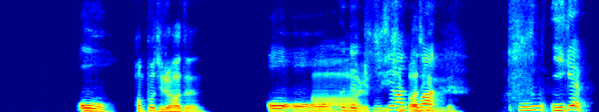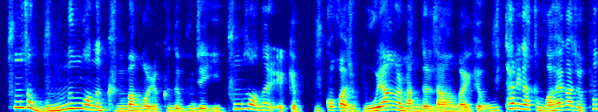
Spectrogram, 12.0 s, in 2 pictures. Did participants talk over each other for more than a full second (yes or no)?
yes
